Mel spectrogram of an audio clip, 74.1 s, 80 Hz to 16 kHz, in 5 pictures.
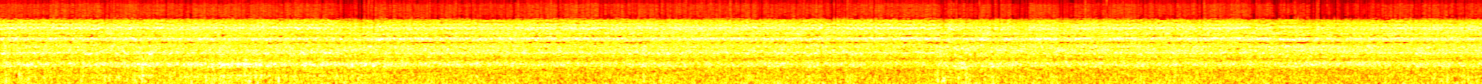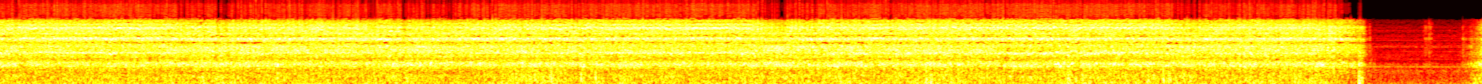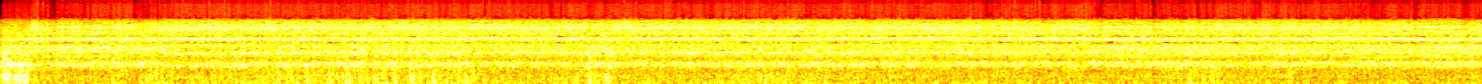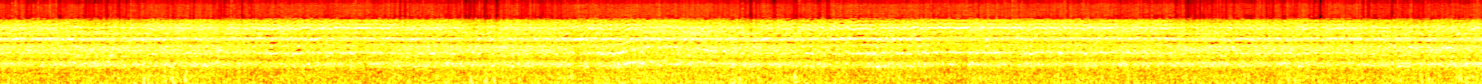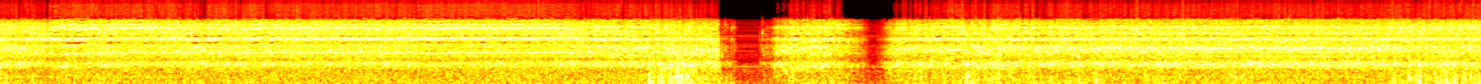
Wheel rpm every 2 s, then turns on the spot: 230, 230, 230, 230, 230, 230, 230, 230, 230, 230, 230, 230, 230, 220, 60, 200, 230, 230, 230, 230, 230, 230, 220, 230, 230, 250, 220, 230, 230, 220, 230, 230, 230, 110, 160, 210, 210.
none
